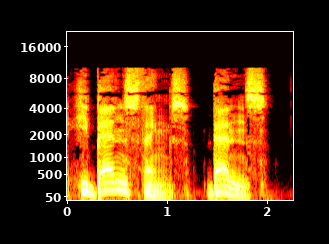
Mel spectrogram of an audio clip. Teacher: cuando ponemos esa D, cuando ponemos la S después, no pronunciamos ese, esa D.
